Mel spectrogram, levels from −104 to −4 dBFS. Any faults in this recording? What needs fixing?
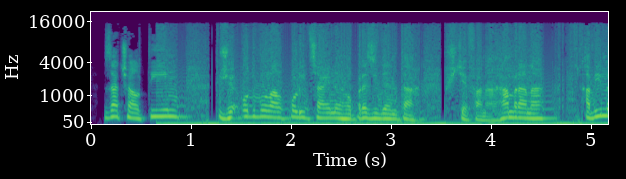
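A stuck bit runs from 0.65 s to the end at 5.18 s. The speech takes on distortion, and the pauses fill with a steady noise floor instead of falling silent. The likely cause is one data bit held permanently at 0 or 1, which pushes roughly half the samples off by that bit's weight. Unlike clipping, the distortion does not depend on loudness, so it is just as present in the quiet gaps as on strong syllables. To prevent it, check the converter and data lines with a bit-pattern test before recording.

A block size mismatch (padded) runs from 1.47 s to 3.30 s. Each block arrives short and its tail is filled with zeros, so a tiny silent gap repeats at 99.6 Hz. That is heard as a buzz near 100 Hz, and the speech runs at 0.996 times normal speed. Random dropouts would be irregular and would lose audio, but these gaps are evenly spaced and only stretch the timing. To prevent it, make sure every stage writes and reads the same block length.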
